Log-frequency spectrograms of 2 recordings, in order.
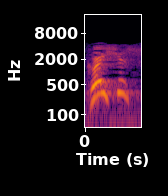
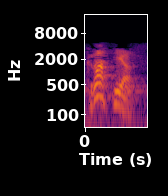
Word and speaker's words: gracias: simple spanish phrase read it please okay mooches gracious amigos no no no not gracious that word is gratias you see in spanish the sea is pronounced th oh gracias you see th you see would you mind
